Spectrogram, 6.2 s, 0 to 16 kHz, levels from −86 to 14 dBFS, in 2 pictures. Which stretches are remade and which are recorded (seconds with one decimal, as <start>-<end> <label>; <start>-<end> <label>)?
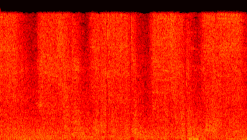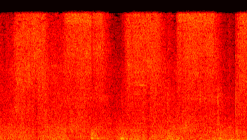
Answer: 0.0-6.2 recorded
